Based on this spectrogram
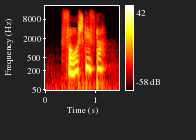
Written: forskifter

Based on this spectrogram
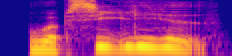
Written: uopsigelighed

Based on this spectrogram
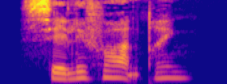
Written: celleforandring

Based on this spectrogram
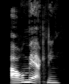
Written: afmærkning

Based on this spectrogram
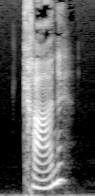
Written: kran

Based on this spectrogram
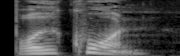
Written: brødkorn

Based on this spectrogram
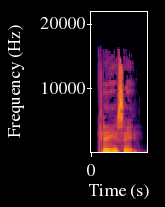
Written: klagesag

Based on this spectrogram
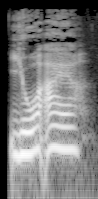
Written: jordejer

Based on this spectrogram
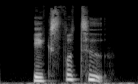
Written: ekstratid

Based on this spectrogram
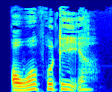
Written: overbrodere

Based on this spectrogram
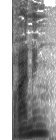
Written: brænding

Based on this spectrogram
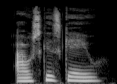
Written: afskedsgave

